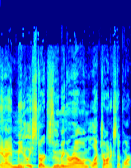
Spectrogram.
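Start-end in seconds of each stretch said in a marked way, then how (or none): none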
